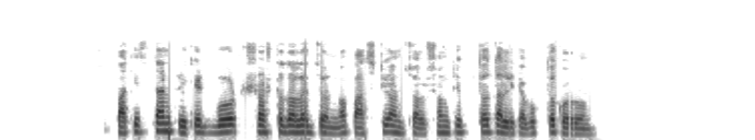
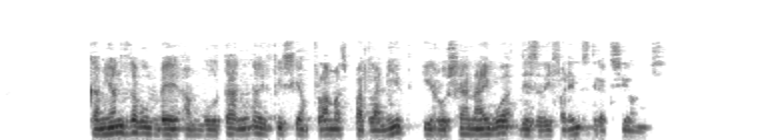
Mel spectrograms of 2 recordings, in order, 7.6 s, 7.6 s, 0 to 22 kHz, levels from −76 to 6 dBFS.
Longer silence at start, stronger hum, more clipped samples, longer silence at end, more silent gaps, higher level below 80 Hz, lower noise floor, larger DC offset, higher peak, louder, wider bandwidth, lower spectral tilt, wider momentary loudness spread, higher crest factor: first, 1.15 s vs 0.9 s; neither; neither; first, 1.65 s vs 1.05 s; neither; about the same, -54 dBFS vs -58 dBFS; about the same, under -90 dBFS vs under -90 dBFS; neither; about the same, -2 dBFS vs -2 dBFS; about the same, -19 LUFS vs -19 LUFS; about the same, 7.6 kHz vs 7.8 kHz; about the same, -6.5 dB/octave vs -6.5 dB/octave; second, 7 LU vs 12 LU; about the same, 18 dB vs 16 dB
